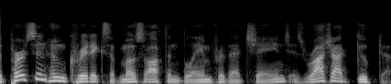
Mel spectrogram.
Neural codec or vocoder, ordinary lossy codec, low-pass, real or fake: codec, 24 kHz, 0.5 kbps, DualCodec; MP3, 32 kbps; 7.2 kHz; fake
